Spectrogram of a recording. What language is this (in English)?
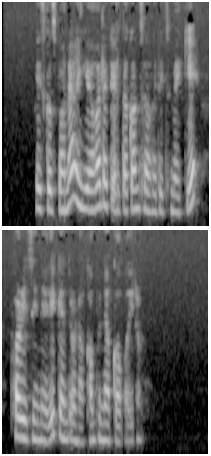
Armenian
